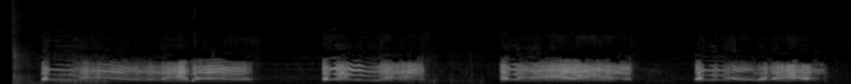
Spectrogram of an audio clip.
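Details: A male Saluki on the lead screams with frustration while deer run ahead of him: loud, harmonic, wavering wails in four long bursts of one to two seconds, some rising and bending, with a person saying "no" nearby.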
